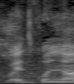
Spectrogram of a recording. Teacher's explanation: وَإِذْ قُلْنَا میں دیکھیے ذال کو ہم نرمی کے ساتھ ادا کریں گے۔ جب ذال کو ہم ادا کرتے ہیں تو ہماری جو زبان کی نوک وہ اوپر کے دانتوں سے لگتی ہے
